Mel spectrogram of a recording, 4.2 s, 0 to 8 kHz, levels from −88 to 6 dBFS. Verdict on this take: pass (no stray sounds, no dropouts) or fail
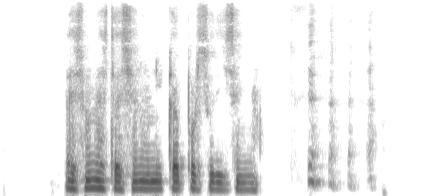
fail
